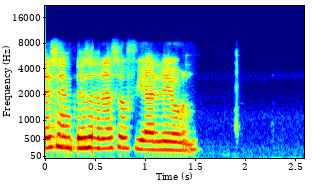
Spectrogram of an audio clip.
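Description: A young girl speaks through an online call.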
